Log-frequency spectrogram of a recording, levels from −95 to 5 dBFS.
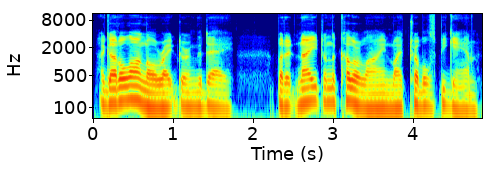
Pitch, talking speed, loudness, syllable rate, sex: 115 Hz, 220 wpm, -18 LUFS, 5.5 syllables/s, male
